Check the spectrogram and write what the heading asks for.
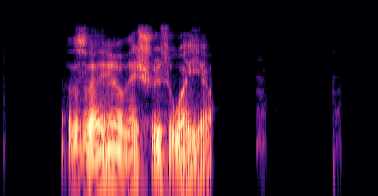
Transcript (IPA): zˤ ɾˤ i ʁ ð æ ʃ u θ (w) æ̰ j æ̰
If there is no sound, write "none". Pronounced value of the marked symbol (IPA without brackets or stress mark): w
